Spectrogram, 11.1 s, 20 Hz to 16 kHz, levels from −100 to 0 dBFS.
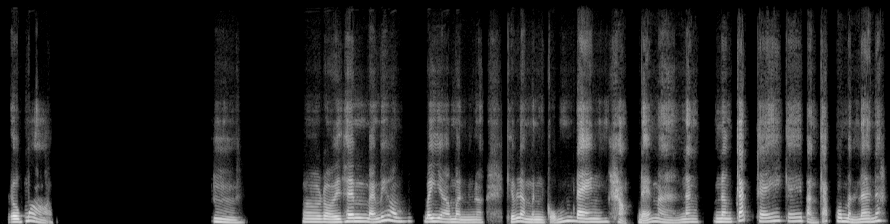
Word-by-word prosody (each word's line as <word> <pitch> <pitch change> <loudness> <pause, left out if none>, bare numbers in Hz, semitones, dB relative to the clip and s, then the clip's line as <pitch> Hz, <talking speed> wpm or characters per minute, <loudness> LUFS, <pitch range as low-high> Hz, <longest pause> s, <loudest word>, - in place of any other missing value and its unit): Đúng 210 0 +7
rồi. 275 -1 -2 2.0
Ừm. 200 -7 0 0.8
Ờ, 215 -1 0
rồi 200 -1 +4
thêm 245 0 +5
bạn 200 +3 +3
biết 295 - +2
hông? 255 -6 -1 0.2
Bây 235 +1 +3
giờ 205 -5 +1
mình, 180 -2 -1
ờ, 180 - -4 0.3
kiểu 205 +3 +1
là, 250 -2 +3
mình 185 -2 +1
cũng 265 +8 -1
đang 220 -2 +3
học - - -1 0.2
để - - +1
mà 195 -8 -3
nâng 205 +2 -1 0.2
nâng 220 0 +2
cấp 300 +2 +3
cái 265 +3 -1
cái 260 +1 -2
bằng 180 -6 -3
cấp - - -3
của 250 -3 0
mình 205 -6 0
lên 220 +2 +2
á, 275 - 0
220 Hz, 175 wpm, -21 LUFS, 200-245 Hz, 2.0 s, Đúng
